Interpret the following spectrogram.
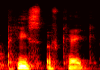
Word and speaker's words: piece of cake: And again, the pronunciation is a piece of cake. You're stressing piece rather than cake.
